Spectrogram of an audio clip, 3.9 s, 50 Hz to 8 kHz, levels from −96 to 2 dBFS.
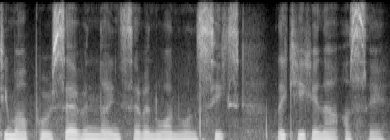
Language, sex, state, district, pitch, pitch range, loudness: Nagamese, female, Nagaland, Dimapur, 180 Hz, 180-190 Hz, -16 LUFS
